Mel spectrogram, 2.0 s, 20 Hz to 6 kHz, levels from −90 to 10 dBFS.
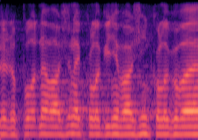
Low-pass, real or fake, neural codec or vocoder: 5.4 kHz; real; none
